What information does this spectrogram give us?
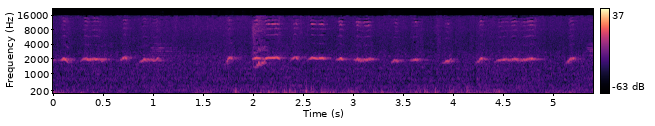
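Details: Two pet cockatiels singing: short clear whistled notes on a steady pitch, repeated in quick succession, some rising or falling slightly, over a low rumbling indoor background hum.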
